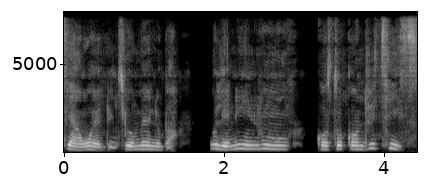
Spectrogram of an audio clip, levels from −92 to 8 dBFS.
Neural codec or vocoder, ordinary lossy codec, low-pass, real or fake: codec, 16 kHz, 4.8 kbps, FACodec; none; none; fake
